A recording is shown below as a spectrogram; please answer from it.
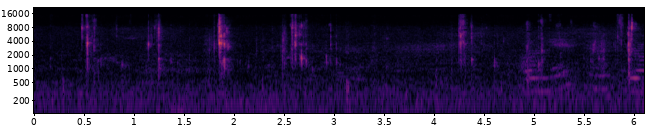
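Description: A person chewing and biting a crunchy snack: faint, irregular crunches and mouth clicks, one louder crunch a little under two seconds in.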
